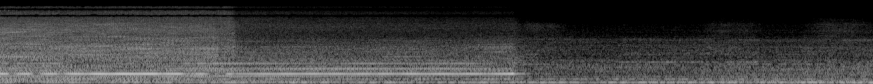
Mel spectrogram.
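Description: Makor CST 6 brush sanding machine running, its motors and spinning brush rollers giving a steady whine with several held tones over a hiss. About five seconds in the sound drops abruptly to a quieter, lower running hum.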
